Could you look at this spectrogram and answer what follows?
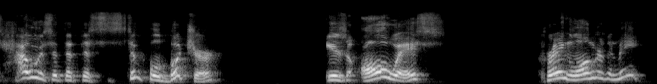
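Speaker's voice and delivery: high, bewildered and indignant, rising to a near squeak; a rabbi who truly can't fathom it; exasperated rabbi. Acted.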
